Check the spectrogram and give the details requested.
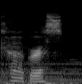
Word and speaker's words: Cerberus: fit the bill slap of pedantry is technically pronounced Cerberus it must be pretty complicated if even you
